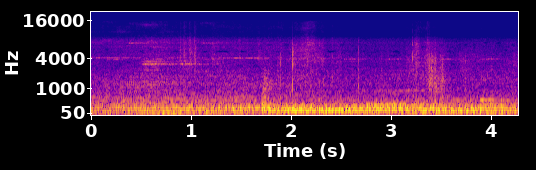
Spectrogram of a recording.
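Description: Sheets of paper rustling as they are handled, with a couple of short crackles, over a steady low rumble that swells in the middle.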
